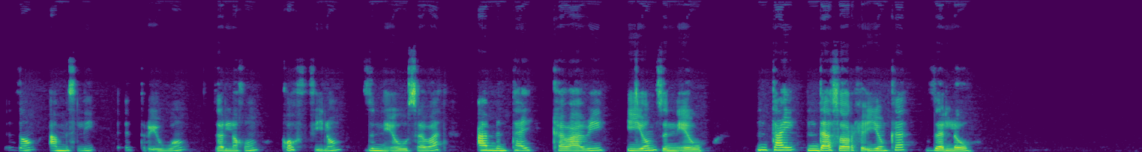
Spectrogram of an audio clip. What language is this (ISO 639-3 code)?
tir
